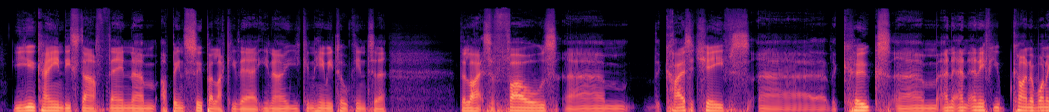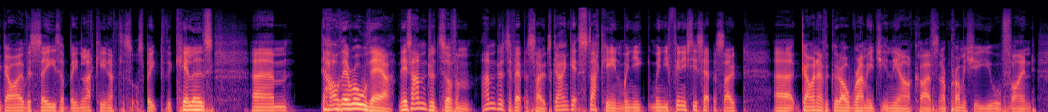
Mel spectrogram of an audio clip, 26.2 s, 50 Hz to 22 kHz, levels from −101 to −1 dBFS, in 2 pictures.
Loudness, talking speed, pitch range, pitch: -25 LUFS, 215 wpm, 90-115 Hz, 100 Hz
